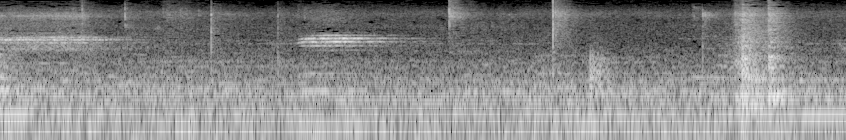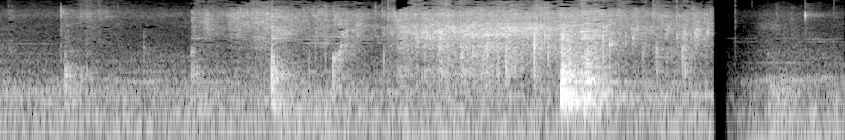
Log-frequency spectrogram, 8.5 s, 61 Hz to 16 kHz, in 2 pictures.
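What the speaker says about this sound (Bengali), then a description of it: "দেখো তেলটা হয়ে গেছে। এবার আমি এখানে 5 ফোড়ন দিয়ে দিলাম।" Five-spice seeds with a little salt dropped into hot oil in a pan, a sizzle that swells and grows louder toward the end, with light stirring and utensil clinks close by and no talking.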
